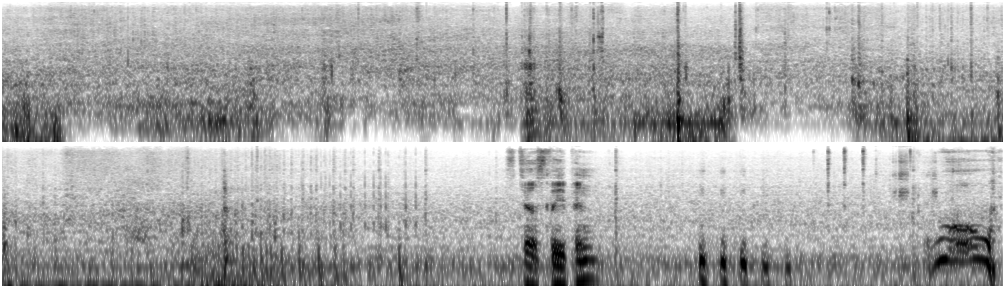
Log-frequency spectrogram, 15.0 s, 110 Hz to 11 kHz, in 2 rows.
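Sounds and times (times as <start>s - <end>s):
rain hiss: 0.0s - 3.8s
low steady hum: 6.8s - 15.0s.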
